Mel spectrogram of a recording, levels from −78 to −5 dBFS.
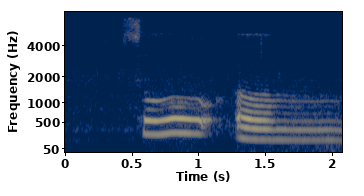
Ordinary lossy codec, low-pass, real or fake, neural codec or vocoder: Opus, 16 kbps; 7.2 kHz; real; none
